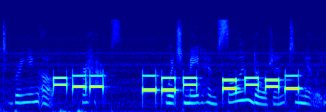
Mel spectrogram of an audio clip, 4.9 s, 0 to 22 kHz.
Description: DTMF, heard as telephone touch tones, dialled by hand, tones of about 200 ms, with speech in English. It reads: 099 320 4076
